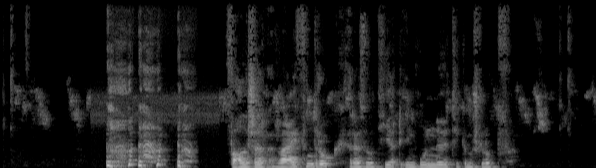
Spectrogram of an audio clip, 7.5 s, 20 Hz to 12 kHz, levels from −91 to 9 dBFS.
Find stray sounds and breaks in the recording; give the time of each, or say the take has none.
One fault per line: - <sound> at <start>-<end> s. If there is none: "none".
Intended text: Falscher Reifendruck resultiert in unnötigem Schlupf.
- cough at 1.3-2.5 s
